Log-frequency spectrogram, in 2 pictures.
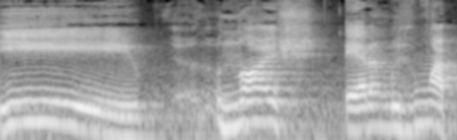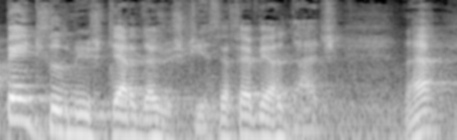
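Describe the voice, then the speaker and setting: Through noticeable background noise and audible room echo, a man speaks at a fairly slow pace with very wide pitch swings. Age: 60s. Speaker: federal prosecutor. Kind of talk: interview, personal recollection. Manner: halting, with repeated filler words.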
